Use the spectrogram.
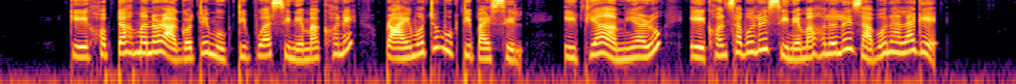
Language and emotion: Assamese, surprised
